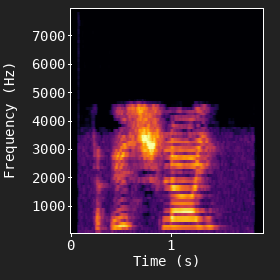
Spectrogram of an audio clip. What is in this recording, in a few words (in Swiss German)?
"usschlaa", alsace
